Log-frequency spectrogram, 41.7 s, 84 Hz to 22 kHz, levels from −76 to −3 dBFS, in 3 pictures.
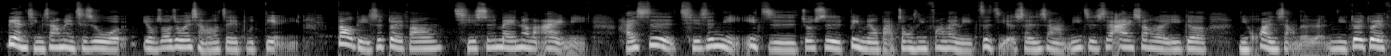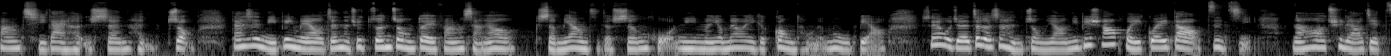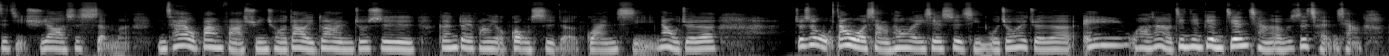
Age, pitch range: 20-39, 170-210 Hz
